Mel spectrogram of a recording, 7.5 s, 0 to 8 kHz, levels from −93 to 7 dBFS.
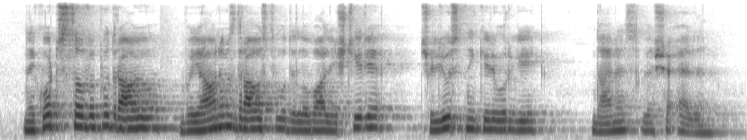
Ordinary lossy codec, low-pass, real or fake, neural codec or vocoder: none; 7.2 kHz; fake; vocoder, 44.1 kHz, 128 mel bands every 512 samples, BigVGAN v2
